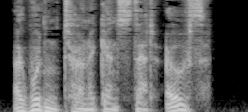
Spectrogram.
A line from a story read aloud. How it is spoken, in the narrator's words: Gowan said harshly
